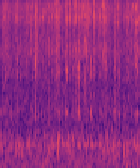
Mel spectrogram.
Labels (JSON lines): {"label": "ambient", "recorder": "HydroMoth"}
